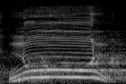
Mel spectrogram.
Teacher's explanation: নুন উচ্চারণ করতে নাকের মধ্যে ঝ্যানঝ্যান করে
